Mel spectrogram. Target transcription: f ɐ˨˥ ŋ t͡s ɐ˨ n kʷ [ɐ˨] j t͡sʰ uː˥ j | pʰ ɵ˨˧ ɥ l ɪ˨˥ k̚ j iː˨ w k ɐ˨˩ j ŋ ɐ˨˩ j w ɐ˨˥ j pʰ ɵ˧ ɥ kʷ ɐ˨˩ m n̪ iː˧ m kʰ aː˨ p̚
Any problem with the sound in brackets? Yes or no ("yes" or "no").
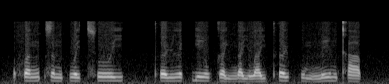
yes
